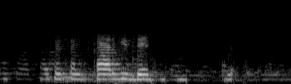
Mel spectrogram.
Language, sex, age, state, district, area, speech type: Hindi, female, 45-60, Bihar, Madhepura, rural, conversation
